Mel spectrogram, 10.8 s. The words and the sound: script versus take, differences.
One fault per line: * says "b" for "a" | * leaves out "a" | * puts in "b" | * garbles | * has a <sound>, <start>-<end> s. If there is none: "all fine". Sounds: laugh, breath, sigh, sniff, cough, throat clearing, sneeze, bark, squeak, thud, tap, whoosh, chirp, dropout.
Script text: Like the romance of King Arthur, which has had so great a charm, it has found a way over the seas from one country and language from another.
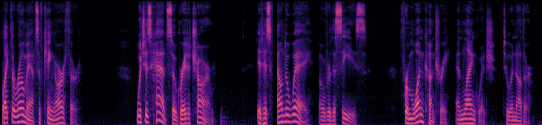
* has a dropout, 5.5-5.6 s
* says "to" for "from"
